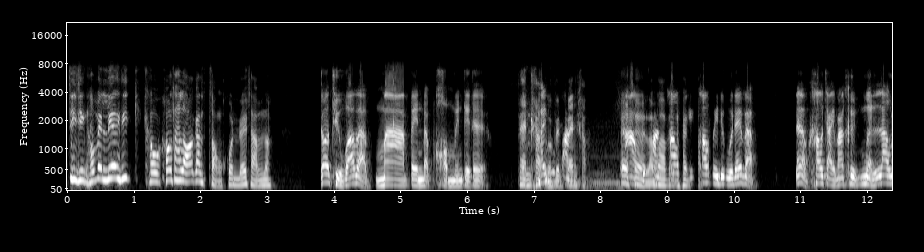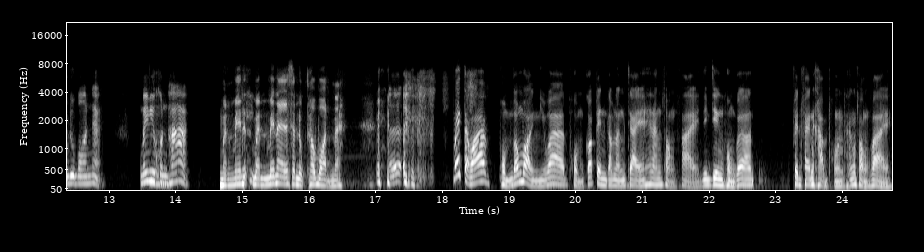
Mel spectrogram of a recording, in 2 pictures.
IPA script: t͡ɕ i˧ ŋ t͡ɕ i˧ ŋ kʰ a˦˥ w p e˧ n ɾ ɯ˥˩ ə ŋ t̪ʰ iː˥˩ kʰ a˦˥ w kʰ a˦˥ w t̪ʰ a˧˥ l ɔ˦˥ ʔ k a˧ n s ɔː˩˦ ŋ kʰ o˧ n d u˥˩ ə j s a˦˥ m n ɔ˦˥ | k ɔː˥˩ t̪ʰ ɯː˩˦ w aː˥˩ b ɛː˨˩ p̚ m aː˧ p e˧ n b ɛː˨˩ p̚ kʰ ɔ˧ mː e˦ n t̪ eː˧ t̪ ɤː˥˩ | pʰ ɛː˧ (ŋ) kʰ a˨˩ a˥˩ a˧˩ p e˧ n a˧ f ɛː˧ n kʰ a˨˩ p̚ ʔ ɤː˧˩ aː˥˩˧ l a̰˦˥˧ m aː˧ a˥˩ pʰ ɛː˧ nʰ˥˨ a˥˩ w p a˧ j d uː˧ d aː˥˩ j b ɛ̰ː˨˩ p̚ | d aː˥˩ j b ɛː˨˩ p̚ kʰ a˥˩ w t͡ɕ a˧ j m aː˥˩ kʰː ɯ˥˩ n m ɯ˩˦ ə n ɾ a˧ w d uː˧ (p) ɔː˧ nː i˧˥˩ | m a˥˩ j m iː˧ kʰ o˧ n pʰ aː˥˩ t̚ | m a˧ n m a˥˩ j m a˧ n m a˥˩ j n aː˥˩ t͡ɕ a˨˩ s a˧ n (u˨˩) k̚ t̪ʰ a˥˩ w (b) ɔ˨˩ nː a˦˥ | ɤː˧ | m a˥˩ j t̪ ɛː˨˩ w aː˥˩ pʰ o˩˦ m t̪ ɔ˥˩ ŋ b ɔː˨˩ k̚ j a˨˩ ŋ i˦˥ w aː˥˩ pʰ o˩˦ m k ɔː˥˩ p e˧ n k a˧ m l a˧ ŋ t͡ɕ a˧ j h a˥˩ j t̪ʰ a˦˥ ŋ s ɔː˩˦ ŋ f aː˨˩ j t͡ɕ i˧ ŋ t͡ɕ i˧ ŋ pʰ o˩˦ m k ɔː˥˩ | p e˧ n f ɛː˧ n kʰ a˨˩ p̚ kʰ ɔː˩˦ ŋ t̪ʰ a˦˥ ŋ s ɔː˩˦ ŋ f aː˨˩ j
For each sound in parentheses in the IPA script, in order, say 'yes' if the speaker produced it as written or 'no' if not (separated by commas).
no, no, yes, yes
